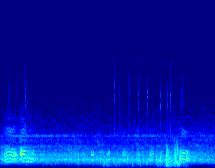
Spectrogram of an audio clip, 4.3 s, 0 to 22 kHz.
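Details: Long-tailed ducks in Dirhami, Estonia, in March 2020 give nasal, arching, yodel-like honks that overlap in a steady chorus, several birds calling at once over a soft background hiss.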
